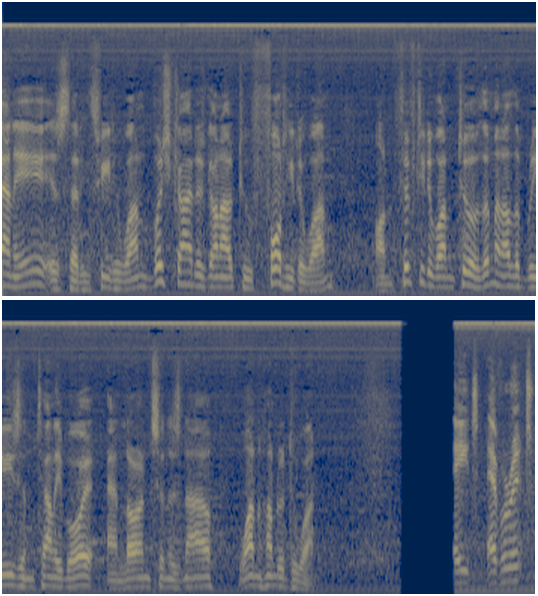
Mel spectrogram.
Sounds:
speech

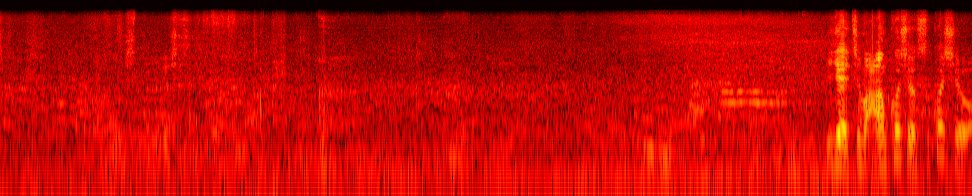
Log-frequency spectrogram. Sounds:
speech

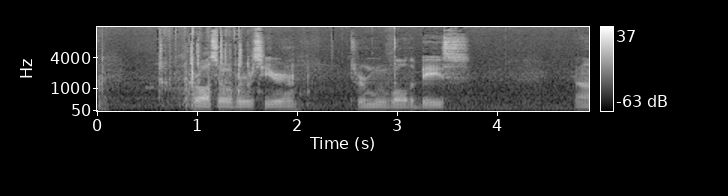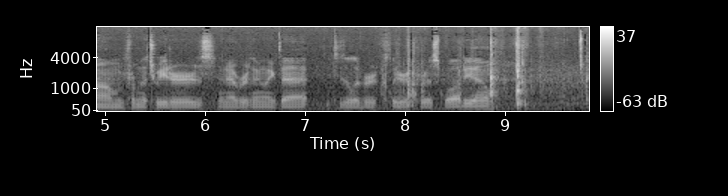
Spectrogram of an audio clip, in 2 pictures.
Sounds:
speech

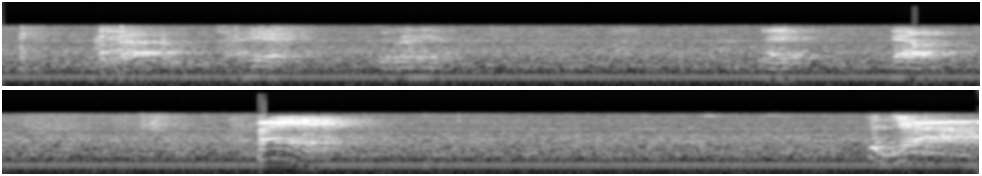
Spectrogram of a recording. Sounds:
speech

